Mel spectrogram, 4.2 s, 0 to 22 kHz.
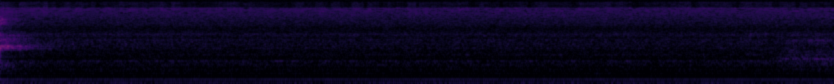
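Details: Dunlop Rotovibe JS-4S pedal in bypass, signal amplified 35 dB, after grounding a floating ground track with a wire to output ground: steady low mains hum and faint hiss, no clicking; quiet bypass.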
